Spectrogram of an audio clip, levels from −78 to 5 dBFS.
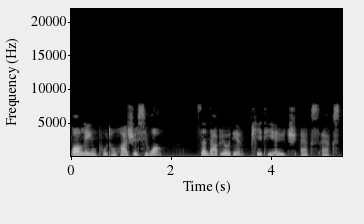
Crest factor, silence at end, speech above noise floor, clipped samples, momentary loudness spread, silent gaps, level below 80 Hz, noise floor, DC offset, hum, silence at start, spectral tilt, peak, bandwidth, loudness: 20 dB; 0.05 s; 27 dB; under 0.1%; 8 LU; none; -50 dBFS; -52 dBFS; under 0.1%; none; 0 s; -4.5 dB/octave; -4 dBFS; 8 kHz; -26 LUFS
